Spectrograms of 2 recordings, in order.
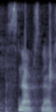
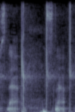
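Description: First: Said in the usual way. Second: Whispered snap snap, no voice; whispering. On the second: Real, not acted. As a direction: breathe the words out unvoiced. Snapping along to article title.

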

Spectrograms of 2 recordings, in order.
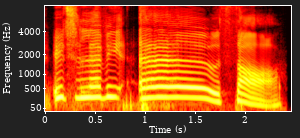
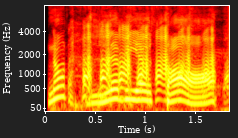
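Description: First: Leviosa said slowly, high, stress on o; Hermione correcting. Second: Leviosa said slowly, stress on ah; Hermione correcting. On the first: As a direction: drawl Leviosa with a long o. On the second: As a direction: drawl Leviosa ending in a long ah. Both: Acted. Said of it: "one I expected".

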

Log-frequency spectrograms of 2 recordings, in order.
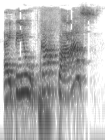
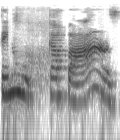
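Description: First: Capaz said slowly with a rising question tune. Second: Capaz said slowly with a falling, amazed tune; admiring capaz. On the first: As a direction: ask capaz like a real question, lifting at the end. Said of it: "com o ponto de interrogação". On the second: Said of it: "do tipo, admirado". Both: Shown as a demonstration.

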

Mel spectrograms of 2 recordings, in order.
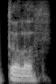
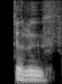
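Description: First: "Duluth" said as DULL-uth; mistaken pronunciation. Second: "Duluth" said as duh-LOOTH; correct pronunciation. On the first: Podcaster offering his old misreading, "Duluth" as DULL-uth. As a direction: stress the short first syllable of "Duluth", like "dull". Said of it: "I always pronounced it as Duluth". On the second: Podcaster setting two readings side by side, "Duluth" as duh-LOOTH. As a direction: stress the long second syllable of "Duluth". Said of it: "that was all I knew about". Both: Shown as a demonstration.

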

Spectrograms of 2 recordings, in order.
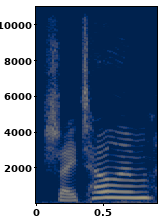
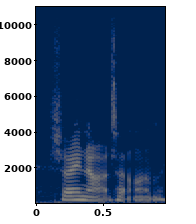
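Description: First: Pitched up, questioning himself or herself; light singsong deliberation; weighing yes. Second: Softer, dropped-down answering question; light singsong deliberation, falling back; weighing no. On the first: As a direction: lift the voice for the yes side. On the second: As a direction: drop the voice for the no side. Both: Retold or imitated. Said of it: "she's been doing the, like".

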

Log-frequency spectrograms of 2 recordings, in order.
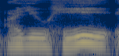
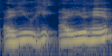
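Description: First: Low, slow grammar correction; hint of a pedantic waiter, slow and lower. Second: Said in the usual way. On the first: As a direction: correct him with slow prissy care. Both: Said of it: "And he goes".

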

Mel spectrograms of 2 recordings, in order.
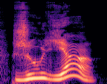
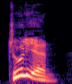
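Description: First: "Julien" said the French way, higher and louder; French pronunciation. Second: "Julian" said the English way, high and loud; English pronunciation. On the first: ("Julien" französisch ausgerufen) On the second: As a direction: exclaim "Julian" with English J, stressed at the start. ("Julian" englisch ausgerufen) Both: A narrator's reading. Same name, French then English form.

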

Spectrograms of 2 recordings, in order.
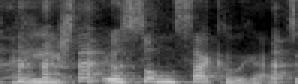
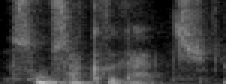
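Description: First: Emphatic. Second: Breathy whispered aside; whispering. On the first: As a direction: proclaim it proudly. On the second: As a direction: whisper it to yourself. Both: Real, not acted. Repeats her phrase for effect.

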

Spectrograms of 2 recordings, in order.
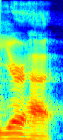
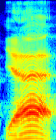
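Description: First: "your hat" with the r sounded in "your"; r pronounced. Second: "Your hat" said loud and clipped as "yuh hat"; New York accent. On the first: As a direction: say a full "yer" in "your hat". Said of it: "no, not your hat". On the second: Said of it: "not your hat". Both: Shown as a demonstration.

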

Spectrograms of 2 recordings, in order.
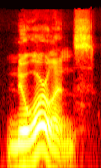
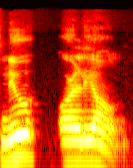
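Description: First: "New Orleans" said as noo OR-lunz; English-style "Orleans" with a sounded final S; anglicized pronunciation. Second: "New Orleans" said as noo or-lay-ON; slow French "Orleans", silent S, nasal ending; French pronunciation. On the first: Retold or imitated. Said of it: "When people say". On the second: Shown as a demonstration. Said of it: "Get it fucking right".

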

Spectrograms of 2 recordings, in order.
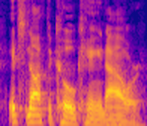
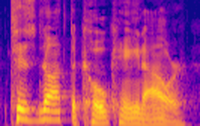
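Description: First: Said in the usual way. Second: Slow, stately 'tis; mock-grand, measured declaration; mock-formal pronouncement. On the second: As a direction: proclaim it slowly like old-time verse. Mock-formal repeat of the line.

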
